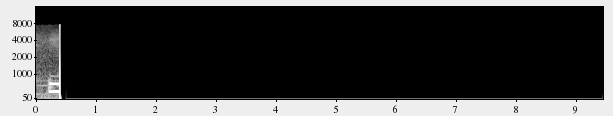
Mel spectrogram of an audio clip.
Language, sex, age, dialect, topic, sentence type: Hindi, female, 25-30, Marwari Dhudhari, agriculture, question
